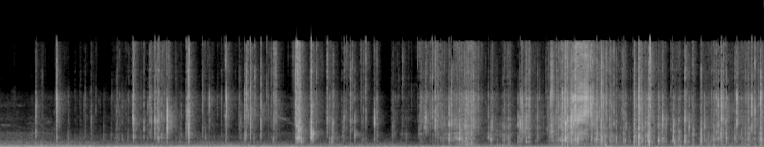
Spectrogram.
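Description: Foil wrapper of a Pokémon booster pack crinkling in the hands and being torn open, with many sharp crackles. The loudest rip comes about seven and a half seconds in.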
